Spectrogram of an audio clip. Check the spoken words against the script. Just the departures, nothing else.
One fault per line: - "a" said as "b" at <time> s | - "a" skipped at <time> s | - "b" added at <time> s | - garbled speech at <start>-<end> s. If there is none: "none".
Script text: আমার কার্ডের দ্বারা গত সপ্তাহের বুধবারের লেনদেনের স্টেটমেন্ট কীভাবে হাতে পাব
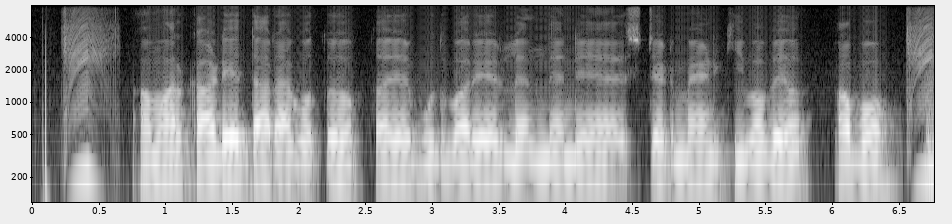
- "হাতে" skipped at 5.6 s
